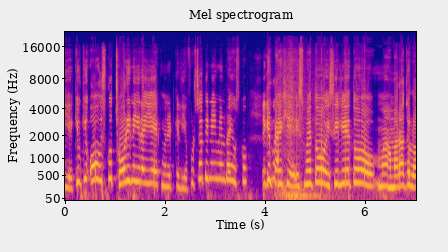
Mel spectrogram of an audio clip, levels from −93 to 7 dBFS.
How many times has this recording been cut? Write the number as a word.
one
